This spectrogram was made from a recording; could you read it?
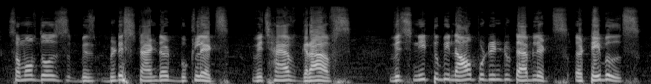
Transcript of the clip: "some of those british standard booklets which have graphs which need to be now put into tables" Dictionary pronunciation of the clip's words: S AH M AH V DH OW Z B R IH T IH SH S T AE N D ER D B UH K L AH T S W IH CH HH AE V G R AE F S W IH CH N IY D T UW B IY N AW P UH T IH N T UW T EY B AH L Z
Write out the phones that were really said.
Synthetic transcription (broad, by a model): S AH M AH V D OW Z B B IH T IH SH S T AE N D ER D B UH K L AH T S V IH CH HH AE V G R AE F S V IH CH N IY D T UW B IY N AW P UH T IH N T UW T EY B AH L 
